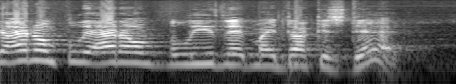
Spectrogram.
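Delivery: high, weepy, sobbing crying voice. Retelling a joke, quoting a woman told her duck is dead: imitating someone crying. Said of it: "And she cries".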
